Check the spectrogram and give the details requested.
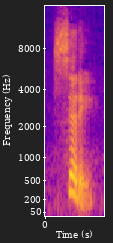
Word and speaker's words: city: So in the American accent, the word city has a fast D sound. It's not a true T sound.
